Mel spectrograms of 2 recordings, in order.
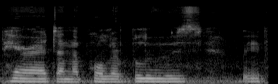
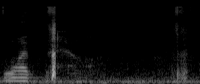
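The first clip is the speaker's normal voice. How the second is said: annoyed whisper; 8 dB quieter, much slower than usual. Real, not acted. Zoom not working live.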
